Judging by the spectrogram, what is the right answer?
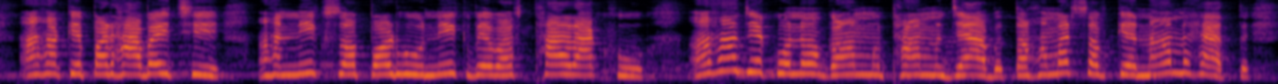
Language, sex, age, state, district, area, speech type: Maithili, female, 45-60, Bihar, Muzaffarpur, urban, spontaneous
